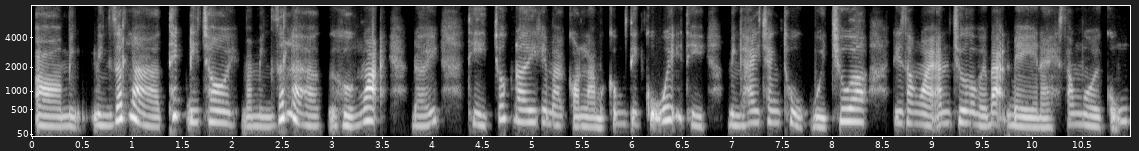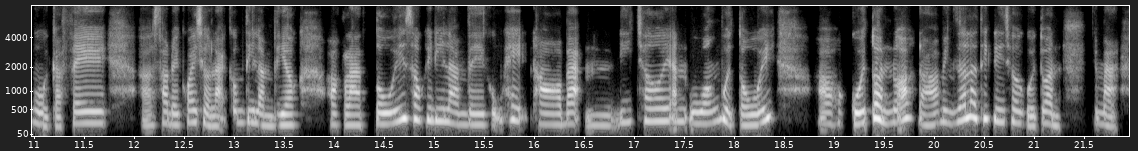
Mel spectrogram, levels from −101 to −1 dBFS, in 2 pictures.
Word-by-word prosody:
ờ, 180 Hz, -2 st, +3 dB
mình 175 Hz, -1 st, -3 dB
mình 190 Hz, -, -2 dB
rất 310 Hz, -, +5 dB
là 185 Hz, -, +5 dB
thích 360 Hz, +1 st, +3 dB
đi 245 Hz, -1 st, -1 dB
chơi 235 Hz, -3 st, +2 dB
và 175 Hz, -, -5 dB
mình 175 Hz, -1 st, -4 dB
rất 315 Hz, -, +5 dB
là 195 Hz, -, +2 dB, 0.2 s
hướng 185 Hz, -2 st, 0 dB
ngoại. 275 Hz, -, +7 dB, 0.2 s
Đấy, 210 Hz, +9 st, -5 dB, 0.3 s
thì 205 Hz, -5 st, -5 dB
trước 295 Hz, +4 st, -2 dB
đây 245 Hz, -1 st, +2 dB
khi 245 Hz, -, -1 dB
mà 200 Hz, -5 st, -4 dB
còn 175 Hz, -1 st, -1 dB
làm 165 Hz, -1 st, 0 dB
ở -, -, -4 dB
công 215 Hz, -, -6 dB
ty -, -, -3 dB
cũ 395 Hz, -, +3 dB
ấy 290 Hz, +5 st, +2 dB
thì 180 Hz, -4 st, -6 dB, 0.2 s
mình 200 Hz, -2 st, -4 dB
hay 230 Hz, +5 st, -3 dB
tranh 240 Hz, 0 st, -4 dB
thủ 165 Hz, -, -3 dB
buổi 165 Hz, -2 st, 0 dB
trưa, 260 Hz, -1 st, +3 dB, 0.3 s
đi -, -, -5 dB
ra 230 Hz, 0 st, -2 dB
ngoài 215 Hz, -2 st, +2 dB
ăn 225 Hz, +2 st, -1 dB
trưa 235 Hz, -1 st, +1 dB
với 185 Hz, -4 st, -3 dB
bạn 215 Hz, -, +3 dB
bè 170 Hz, -2 st, +1 dB
này, 160 Hz, 0 st, -3 dB
xong 205 Hz, 0 st, -6 dB
rồi 185 Hz, -4 st, -2 dB
cũng 260 Hz, -, -5 dB
ngồi 220 Hz, -6 st, -3 dB
cà 170 Hz, -, -2 dB
phê, 230 Hz, +3 st, -1 dB, 0.3 s
ờ, -, -, -6 dB
sau 230 Hz, -, -1 dB
đấy 200 Hz, -2 st, -3 dB
quay 240 Hz, +4 st, -2 dB
trở 230 Hz, -4 st, 0 dB
lại 180 Hz, -, 0 dB
công 235 Hz, 0 st, -7 dB
ty 245 Hz, -, -2 dB
làm 195 Hz, -5 st, -2 dB
việc, 195 Hz, +1 st, 0 dB, 0.3 s
hoặc 205 Hz, -1 st, -3 dB
là 195 Hz, 0 st, +2 dB
tối 215 Hz, +6 st, +4 dB
sau 295 Hz, -, +4 dB
khi 280 Hz, 0 st, -1 dB
đi 270 Hz, -1 st, 0 dB
làm 220 Hz, -4 st, -1 dB
về 205 Hz, -1 st, -1 dB
cũng 290 Hz, -, -6 dB
hẹn 285 Hz, 0 st, 0 dB
hò 205 Hz, -1 st, +3 dB
bạn 215 Hz, +2 st, +3 dB, 0.4 s
đi 245 Hz, -, -8 dB
chơi, 265 Hz, 0 st, 0 dB
ăn 260 Hz, -, -1 dB
uống 220 Hz, +4 st, -1 dB
buổi 275 Hz, -7 st, +3 dB
tối, 200 Hz, -, +2 dB, 0.4 s
ờ, -, -, -3 dB
hoặc 220 Hz, +1 st, -10 dB
cuối 215 Hz, +1 st, +6 dB
tuần 290 Hz, -7 st, +7 dB
nữa, 325 Hz, +7 st, +4 dB
đó, 195 Hz, +2 st, -1 dB
mình 240 Hz, -3 st, -6 dB
rất 280 Hz, +3 st, +3 dB
là 335 Hz, 0 st, +8 dB
thích 310 Hz, -1 st, +2 dB
đi 275 Hz, -4 st, 0 dB
chơi 245 Hz, -3 st, -3 dB
cuối 180 Hz, -4 st, -3 dB
tuần. 220 Hz, -1 st, -3 dB, 0.4 s
Nhưng -, -, -9 dB
mà -, -, 0 dB
220 Hz, 255 wpm, -20 LUFS, 195-255 Hz, 0.4 s, là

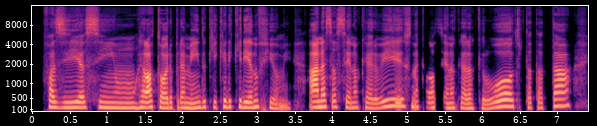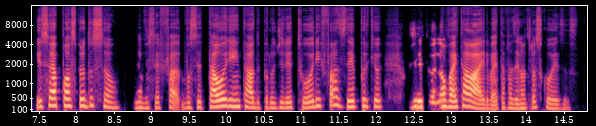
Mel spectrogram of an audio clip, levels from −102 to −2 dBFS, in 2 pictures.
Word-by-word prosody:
fazia, 185 Hz, -1 st, 0 dB
assim, 185 Hz, -1 st, -4 dB
um 175 Hz, 0 st, -3 dB
relatório 180 Hz, -1 st, +2 dB
para 180 Hz, -2 st, -4 dB
mim 170 Hz, +1 st, -2 dB
do 190 Hz, -, -3 dB
que 200 Hz, -1 st, -10 dB
que 210 Hz, -, -4 dB
ele 205 Hz, -1 st, -1 dB
queria 190 Hz, -3 st, -1 dB
no 205 Hz, -, 0 dB
filme. 165 Hz, -5 st, -8 dB, 0.2 s
"Ah, 195 Hz, +1 st, +6 dB
nessa 200 Hz, 0 st, +1 dB
cena 180 Hz, -3 st, -5 dB
eu -, -, -13 dB
quero 165 Hz, -2 st, -6 dB
isso, 225 Hz, +2 st, -1 dB
naquela 190 Hz, -3 st, -6 dB
cena 165 Hz, -1 st, -7 dB
eu -, -, -14 dB
quero 160 Hz, -2 st, -4 dB
aquilo 150 Hz, -2 st, -8 dB
outro, 220 Hz, +3 st, +2 dB
tá-tá-tá". 175 Hz, +9 st, -2 dB, 0.3 s
Isso 205 Hz, +6 st, 0 dB
é -, -, +9 dB
a 245 Hz, -, +9 dB
pós-produção, 235 Hz, -5 st, +1 dB, 0.2 s
né. 180 Hz, +1 st, -4 dB
Você 170 Hz, +1 st, -7 dB
fa 175 Hz, -, -2 dB
você 180 Hz, +2 st, -4 dB
tá 195 Hz, +3 st, +5 dB
orientado 215 Hz, -5 st, +4 dB
pelo 175 Hz, 0 st, -6 dB
diretor 180 Hz, +2 st, -2 dB
e 235 Hz, -, 0 dB
fazer, 215 Hz, -4 st, 0 dB
porque 215 Hz, 0 st, -2 dB
o 205 Hz, -, -5 dB, 0.4 s
diretor 200 Hz, -1 st, +3 dB
não 210 Hz, +3 st, +5 dB
vai 205 Hz, -1 st, +6 dB
tá 225 Hz, -1 st, +5 dB
lá, 155 Hz, -, +8 dB
ele 145 Hz, 0 st, -3 dB
vai 130 Hz, -1 st, -2 dB
tá 170 Hz, -, -8 dB
fazendo 155 Hz, -2 st, -3 dB
outras 180 Hz, +4 st, -6 dB
coisas, 145 Hz, -4 st, -7 dB
185 Hz, 215 wpm, -21 LUFS, 175-210 Hz, 0.4 s, é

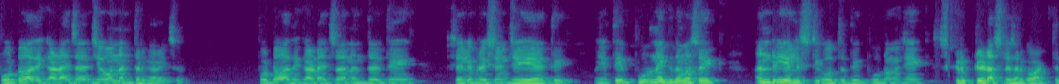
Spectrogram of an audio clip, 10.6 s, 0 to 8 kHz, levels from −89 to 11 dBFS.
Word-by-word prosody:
photo 150 Hz, +3 st, 0 dB
आधी 170 Hz, 0 st, +2 dB
काढायचा 160 Hz, +1 st, +2 dB
अन् 165 Hz, -, -3 dB
जेवण 160 Hz, +1 st, -2 dB
नंतर 150 Hz, -3 st, -1 dB
करायचं, 130 Hz, -1 st, -6 dB, 0.8 s
फोटो 155 Hz, +1 st, -2 dB
आधी 160 Hz, -1 st, 0 dB
काढायचा 155 Hz, 0 st, -1 dB
नंतर 155 Hz, +1 st, -2 dB
ते 160 Hz, +1 st, -5 dB, 0.5 s
सेलिब्रेशन 155 Hz, +1 st, -2 dB
जे 150 Hz, 0 st, +1 dB, 0.2 s
आहे 145 Hz, -, +3 dB
ते, 135 Hz, -, -2 dB, 0.3 s
म्हणजे 150 Hz, +2 st, -6 dB
ते 205 Hz, -, +4 dB
पूर्ण 205 Hz, +2 st, +1 dB
एकदम 205 Hz, -2 st, +4 dB
असं 195 Hz, +1 st, +2 dB
एक 195 Hz, -1 st, -1 dB, 0.4 s
अनरिअलिस्टिक 195 Hz, -4 st, +3 dB
होतं 145 Hz, -2 st, -2 dB
ते 135 Hz, -, -2 dB
पूर्ण 145 Hz, +2 st, -5 dB
म्हणजे 160 Hz, 0 st, -7 dB
एक 160 Hz, 0 st, -10 dB, 0.2 s
स्क्रिप्टेड 185 Hz, 0 st, +3 dB
असल्यासारखं 150 Hz, -1 st, +1 dB
वाटतं 135 Hz, -1 st, -2 dB
160 Hz, 175 wpm, -19 LUFS, 150-180 Hz, 0.8 s, ते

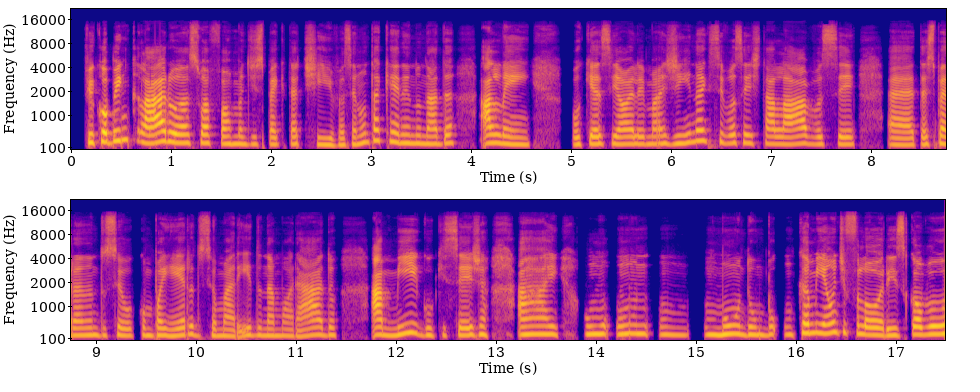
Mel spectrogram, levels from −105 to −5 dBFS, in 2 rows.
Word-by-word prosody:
Ficou 245 Hz, +2 st, +6 dB
bem 290 Hz, +5 st, +4 dB
claro 255 Hz, 0 st, +7 dB
a 235 Hz, 0 st, +3 dB
sua 230 Hz, 0 st, +1 dB
forma 210 Hz, -2 st, -2 dB
de 200 Hz, 0 st, -7 dB
expectativa. 195 Hz, -2 st, -4 dB
Você 185 Hz, +2 st, -4 dB
não 230 Hz, +5 st, -2 dB
tá 300 Hz, -, +1 dB
querendo 240 Hz, -6 st, -1 dB
nada 210 Hz, +2 st, 0 dB, 0.2 s
além. 210 Hz, -5 st, +3 dB, 0.4 s
Por 190 Hz, +1 st, -2 dB
que 210 Hz, -, 0 dB
assim, 210 Hz, +1 st, 0 dB
olha, 205 Hz, +1 st, +1 dB
imagina 215 Hz, +7 st, -1 dB
que -, -, -16 dB
se 255 Hz, -, -6 dB
você 230 Hz, +1 st, -3 dB
está 220 Hz, -2 st, -2 dB
lá, 200 Hz, +1 st, +3 dB
você, 200 Hz, -1 st, -3 dB, 0.3 s
eh, 180 Hz, -1 st, 0 dB
tá 185 Hz, -, -6 dB
esperando 200 Hz, 0 st, 0 dB
do 195 Hz, -, -8 dB
seu 190 Hz, -1 st, -2 dB
companheiro, 195 Hz, +2 st, -1 dB
do 190 Hz, -, -9 dB
seu 185 Hz, -, -5 dB
marido, 185 Hz, +2 st, -3 dB
namorado, 185 Hz, +2 st, -2 dB, 0.3 s
amigo, 210 Hz, +2 st, +3 dB
que 195 Hz, +2 st, -12 dB
seja, 205 Hz, +3 st, 0 dB, 0.3 s
"Ai, 225 Hz, 0 st, +2 dB, 0.3 s
um 230 Hz, 0 st, +1 dB
um 240 Hz, +1 st, -1 dB
um 210 Hz, -2 st, -6 dB, 0.2 s
um -, -, -4 dB
mundo, 215 Hz, 0 st, +2 dB
um 210 Hz, -, -2 dB
bu 220 Hz, +2 st, -5 dB
um 215 Hz, 0 st, -6 dB
caminhão 260 Hz, +2 st, +2 dB
de 275 Hz, 0 st, -4 dB
flores, 200 Hz, -6 st, +1 dB
como 220 Hz, +1 st, +4 dB
210 Hz, 175 wpm, -22 LUFS, 195-230 Hz, 0.4 s, claro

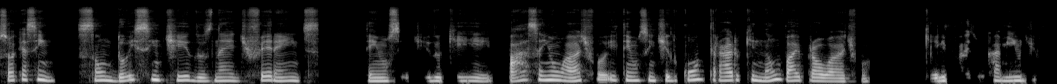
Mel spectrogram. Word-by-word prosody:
só 190 Hz, -, +2 dB
que 210 Hz, -, -3 dB
assim, 215 Hz, -5 st, +2 dB, 0.3 s
são 190 Hz, -1 st, +2 dB
2 175 Hz, +6 st, +2 dB
sentidos, 190 Hz, -7 st, +1 dB
né, 170 Hz, 0 st, 0 dB
diferentes. 170 Hz, 0 st, -1 dB, 0.5 s
Tem 155 Hz, 0 st, +2 dB
um 160 Hz, -, +2 dB
sentido 160 Hz, +1 st, -3 dB
que 165 Hz, -3 st, -4 dB, 0.2 s
passa 200 Hz, +8 st, +1 dB
em 205 Hz, 0 st, +6 dB
Watford 160 Hz, -, +1 dB
e -, -, -3 dB
tem 190 Hz, -, 0 dB
um 185 Hz, -, +1 dB
sentido 180 Hz, -2 st, -1 dB
contrário 195 Hz, -2 st, +1 dB
que 210 Hz, -, -1 dB
não 185 Hz, +6 st, +3 dB
vai 175 Hz, -3 st, +2 dB
para 165 Hz, -2 st, 0 dB
Watford, 140 Hz, -1 st, -1 dB, 0.5 s
que 145 Hz, -, -11 dB
ele 165 Hz, +3 st, +4 dB
faz -, -, -14 dB
um -, -, -24 dB
caminho 175 Hz, -1 st, +1 dB
dif 210 Hz, +5 st, -18 dB
175 Hz, 175 wpm, -20 LUFS, 160-195 Hz, 0.5 s, em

